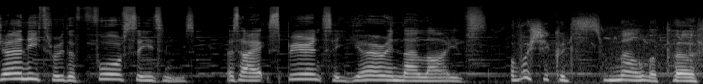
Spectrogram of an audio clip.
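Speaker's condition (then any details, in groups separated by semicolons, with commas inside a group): No condition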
